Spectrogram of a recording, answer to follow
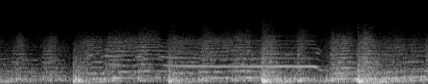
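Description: Military brass band playing a march, with drum beats about once a second and a long held brass note in the middle.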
